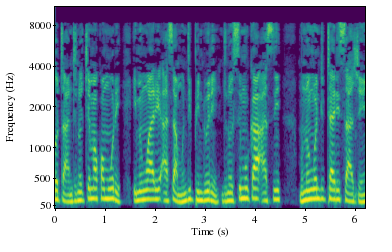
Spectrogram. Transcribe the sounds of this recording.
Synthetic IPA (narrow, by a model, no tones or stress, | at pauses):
otandino̞t͡ʃe̞makwamuɾiː | mimwaɾiʔasiɦamundipinduːɾindino̞simukaʔasi | muno̞ŋɡo̞nditaɾisaʐe̞ːɲu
